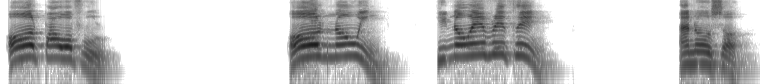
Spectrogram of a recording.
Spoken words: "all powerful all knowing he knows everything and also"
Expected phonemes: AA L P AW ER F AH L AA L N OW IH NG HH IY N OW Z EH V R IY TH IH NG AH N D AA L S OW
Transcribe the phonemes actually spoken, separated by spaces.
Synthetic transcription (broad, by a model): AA L P AW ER F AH L AA L N OW IH NG HH IY N OW EH V R IY TH IH NG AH N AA L S OW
